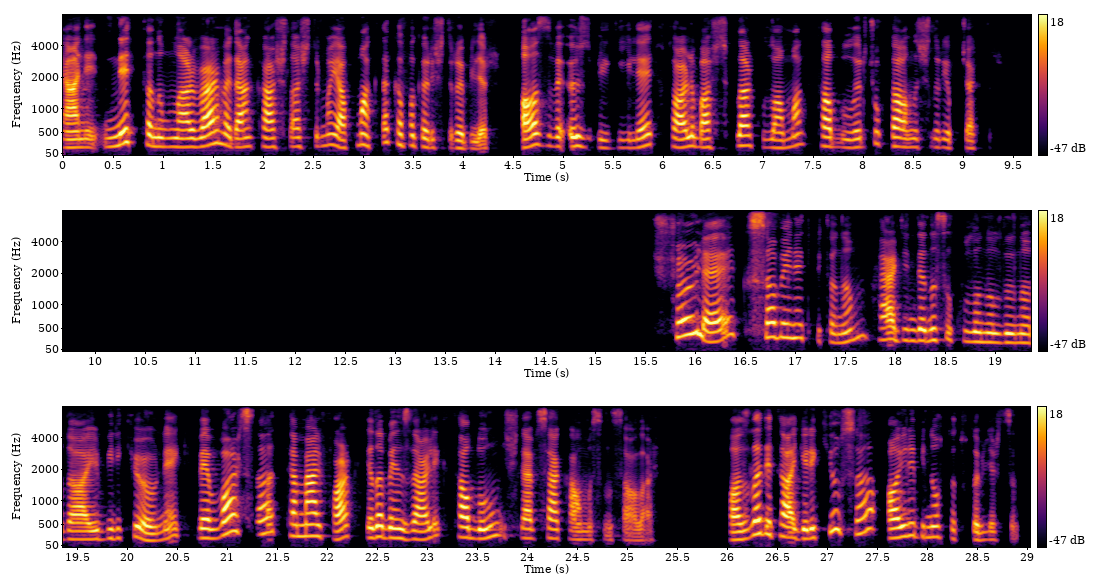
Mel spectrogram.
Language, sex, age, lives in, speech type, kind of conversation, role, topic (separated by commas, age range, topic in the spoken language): Turkish, female, 50-54, Italy, read, expert-assistant, expert, Farklı dinler hakkında bilgi edinirken hangi yöntemler daha etkili olur?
